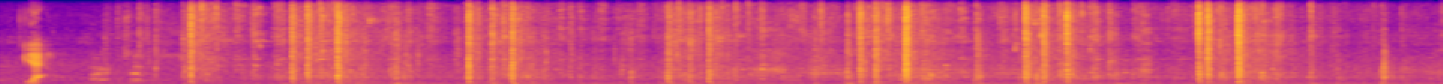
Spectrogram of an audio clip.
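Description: Boxing-gloved punches landing on a hanging heavy bag: a run of sharp, irregular thuds, about two or three a second, starting a second and a half in.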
